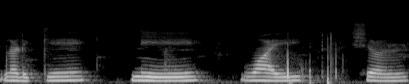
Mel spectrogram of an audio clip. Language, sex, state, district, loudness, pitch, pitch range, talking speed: Hindi, female, Punjab, Fazilka, -20 LUFS, 180 Hz, 170-185 Hz, 75 wpm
